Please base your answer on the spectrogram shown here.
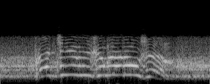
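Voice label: Russian enemy detected mood high, speech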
